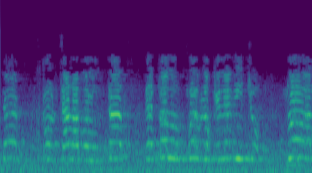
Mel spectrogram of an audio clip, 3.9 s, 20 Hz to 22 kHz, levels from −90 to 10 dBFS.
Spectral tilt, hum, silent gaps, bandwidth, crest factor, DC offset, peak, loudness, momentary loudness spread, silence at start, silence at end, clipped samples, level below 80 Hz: -7 dB/octave; none; none; 6 kHz; 14 dB; under 0.1%; -12 dBFS; -26 LUFS; 11 LU; 0 s; 0 s; under 0.1%; -44 dBFS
